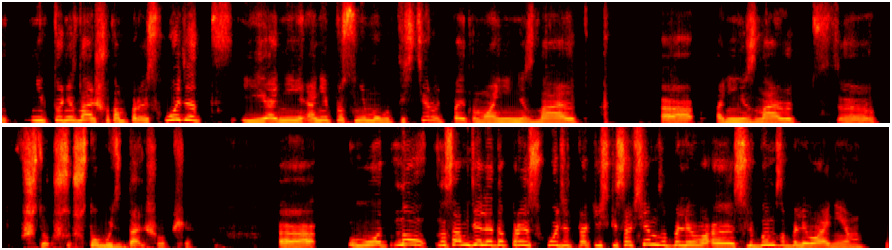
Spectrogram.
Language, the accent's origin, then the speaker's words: Russian; Belarus; Я очень огорчена, как белоруска, я очень огорчена тем, что произошло в Беларуси.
